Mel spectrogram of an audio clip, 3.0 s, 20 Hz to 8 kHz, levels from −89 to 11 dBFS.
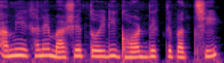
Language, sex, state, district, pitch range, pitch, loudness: Bengali, female, West Bengal, Alipurduar, 225-260 Hz, 245 Hz, -13 LUFS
